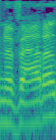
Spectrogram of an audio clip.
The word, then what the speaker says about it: Nevada: from here in Nevada the way I just pronounced the name of this state is what this next story is about we haven't always said it the same way and there is a correct way memo to all those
